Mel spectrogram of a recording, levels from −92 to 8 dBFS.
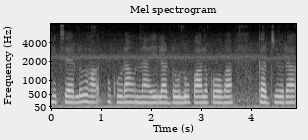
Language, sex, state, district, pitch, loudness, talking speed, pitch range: Telugu, female, Andhra Pradesh, Chittoor, 210 Hz, -17 LUFS, 85 wpm, 205-215 Hz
